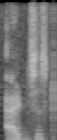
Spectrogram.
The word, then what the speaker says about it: adjust: सकता है और यह एडजस्ट भी नहीं है एक्चुअली यहां पर दी का साउंड साइलेंट वैसे ही पार्ट्स ऑफ स्पीच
